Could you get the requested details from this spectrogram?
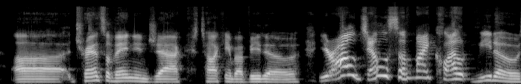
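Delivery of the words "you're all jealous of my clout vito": very high, swooping, sing-song voice. Quoting a line aimed at Vito: imitating Sturgis. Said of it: "saying that like Sturgis does".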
